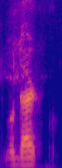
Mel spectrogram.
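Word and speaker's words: Lil Durk: Thomas Rhett, and I know I'm going to get this rap star wrong, Little Durk. Did I say that right? – That's right. – Okay. – Little Durk.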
